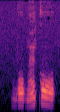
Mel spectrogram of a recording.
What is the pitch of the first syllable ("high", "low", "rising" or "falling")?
low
